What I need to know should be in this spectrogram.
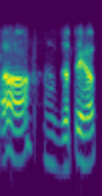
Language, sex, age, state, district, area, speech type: Assamese, male, 30-45, Assam, Goalpara, urban, conversation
